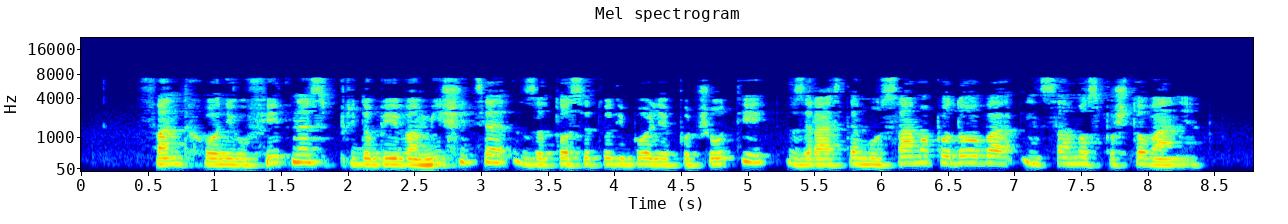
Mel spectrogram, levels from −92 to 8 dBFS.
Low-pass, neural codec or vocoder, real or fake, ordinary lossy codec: 7.2 kHz; none; real; MP3, 32 kbps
